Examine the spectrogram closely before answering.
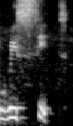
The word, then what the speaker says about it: receipt: And remember this word receipt is you don't say it's like pretty much you just you you forget about there are silent letters over there you forget about the um the P and the P the IT P there and then just say receipt receipt.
